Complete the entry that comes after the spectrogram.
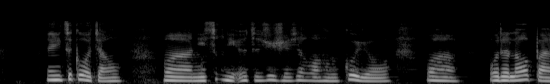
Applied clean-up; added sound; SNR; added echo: neural mask model DeepFilterNet 3.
